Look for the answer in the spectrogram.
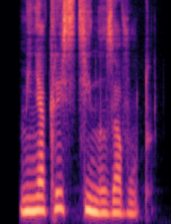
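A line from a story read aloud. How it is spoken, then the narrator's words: Grumbled mutter. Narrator (Russian): буркнула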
